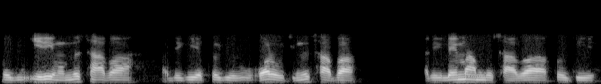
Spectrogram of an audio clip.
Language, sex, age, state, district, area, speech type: Manipuri, male, 45-60, Manipur, Kangpokpi, urban, conversation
